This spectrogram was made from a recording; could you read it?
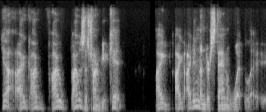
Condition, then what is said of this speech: Stuttering. Here's my stutter, by the way.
